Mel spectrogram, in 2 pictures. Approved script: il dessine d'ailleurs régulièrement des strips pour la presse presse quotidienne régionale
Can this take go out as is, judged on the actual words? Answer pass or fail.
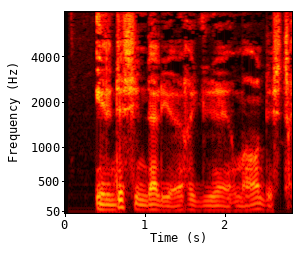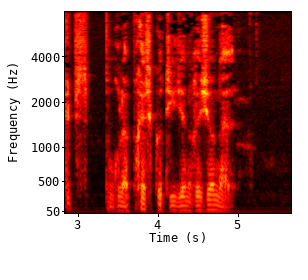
fail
